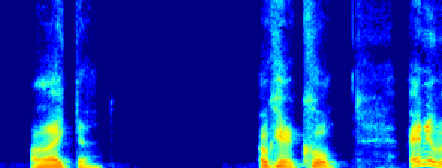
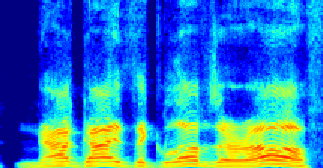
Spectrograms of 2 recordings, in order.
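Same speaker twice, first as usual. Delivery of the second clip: mock dramatic; 4 semitones higher, 10 dB louder, slower than usual.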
